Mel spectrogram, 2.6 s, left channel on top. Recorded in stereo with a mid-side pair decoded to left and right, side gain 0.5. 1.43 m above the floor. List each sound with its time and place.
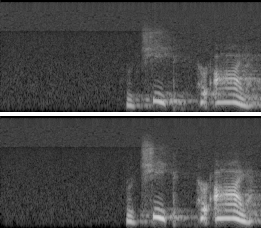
1.3 s a woman speaking: 45° right, 1.9 m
